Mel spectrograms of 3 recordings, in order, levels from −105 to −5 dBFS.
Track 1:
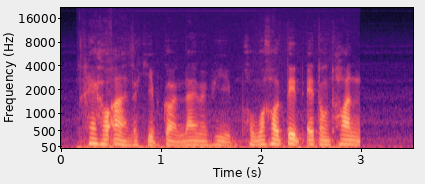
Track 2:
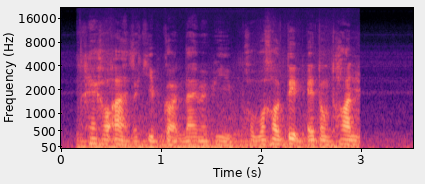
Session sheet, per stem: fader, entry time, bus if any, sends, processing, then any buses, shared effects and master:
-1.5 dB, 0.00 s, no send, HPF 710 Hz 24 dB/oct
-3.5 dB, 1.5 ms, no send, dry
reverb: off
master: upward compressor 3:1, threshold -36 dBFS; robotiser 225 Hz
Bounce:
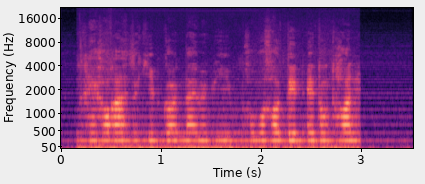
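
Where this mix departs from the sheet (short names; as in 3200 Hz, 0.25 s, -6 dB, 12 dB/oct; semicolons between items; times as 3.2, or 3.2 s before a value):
stem 2: polarity flipped; master: missing upward compressor 3:1, threshold -36 dBFS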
